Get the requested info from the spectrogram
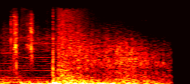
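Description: Gunshot sound effects: three sharp shots in quick succession, the last trailing off in a long, fading noisy tail that cuts off abruptly.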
